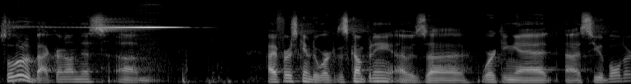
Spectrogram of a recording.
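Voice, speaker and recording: Loudness swings a lot as a man speaks at a fairly quick pace, his fairly low pitch showing ordinary variation. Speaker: irrigation company team member, former soil research lab worker. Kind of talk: conference presentation Q&A answer.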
